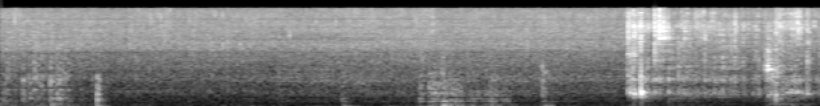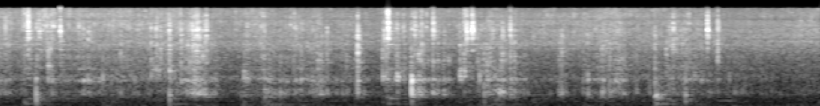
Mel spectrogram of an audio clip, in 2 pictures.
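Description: Garlic, carrots and mushrooms sizzling in butter in a pot, with a spatula stirring dry spiral pasta through them. The steady sizzle carries on throughout, and from about four seconds in the stirring adds irregular scrapes and clatters.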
